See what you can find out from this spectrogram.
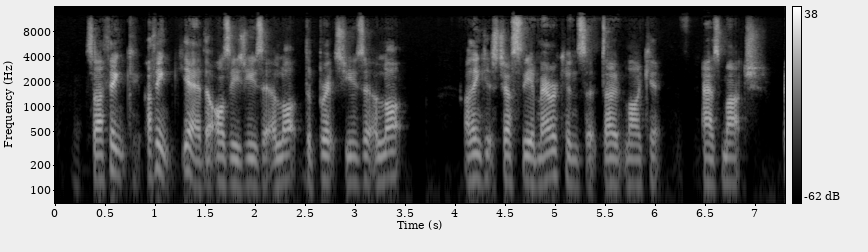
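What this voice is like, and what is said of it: British accent. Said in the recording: “having a British accent”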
